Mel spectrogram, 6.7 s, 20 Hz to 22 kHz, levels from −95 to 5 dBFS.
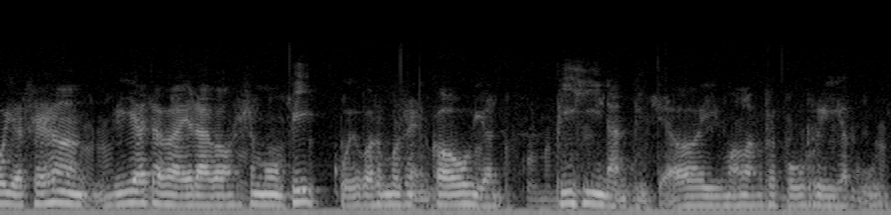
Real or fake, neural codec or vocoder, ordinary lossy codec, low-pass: real; none; MP3, 96 kbps; 10.8 kHz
